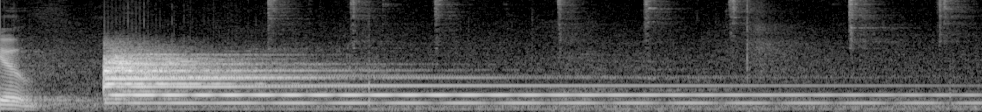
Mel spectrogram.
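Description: A bell is struck once and rings on, slowly fading.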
